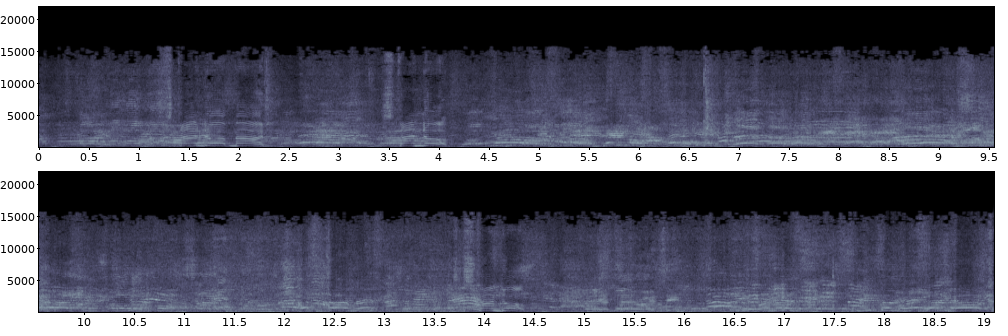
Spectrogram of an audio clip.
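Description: A crowd of young men and women shouts and cheers loudly close by.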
